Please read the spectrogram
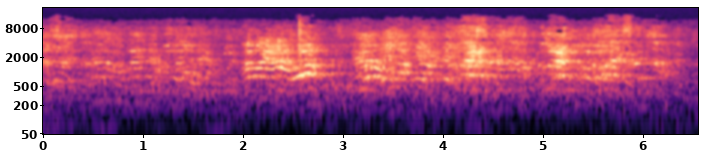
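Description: Several people's voices shouting and calling out over one another, growing louder about two seconds in.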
